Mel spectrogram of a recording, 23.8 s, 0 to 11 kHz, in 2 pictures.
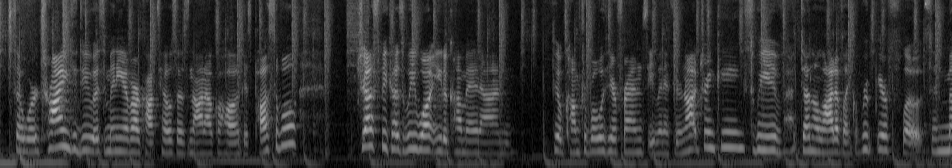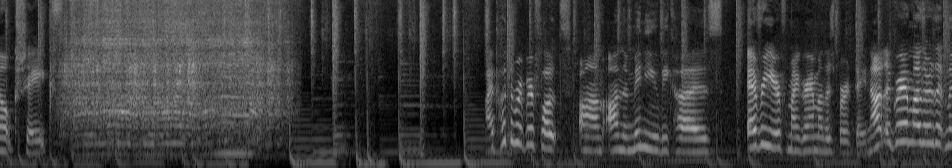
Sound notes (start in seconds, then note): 12.5 blender whirring; 15.7 mellow upbeat music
